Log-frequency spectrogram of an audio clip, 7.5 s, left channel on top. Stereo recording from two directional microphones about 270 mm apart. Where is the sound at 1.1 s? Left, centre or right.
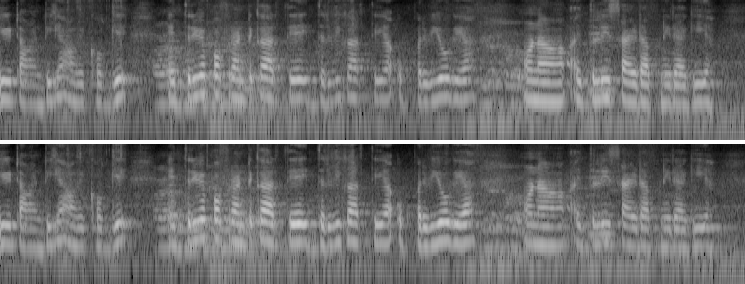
Centre.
